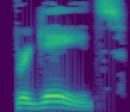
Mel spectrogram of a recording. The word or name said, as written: brigades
